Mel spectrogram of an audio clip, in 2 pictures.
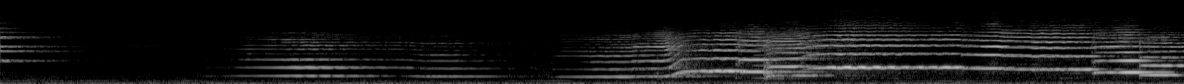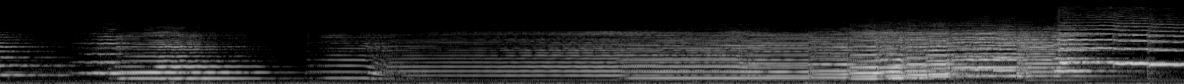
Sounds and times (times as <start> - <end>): Violin, fiddle: 0.0 - 0.7, 2.2 - 23.6.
